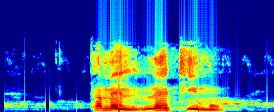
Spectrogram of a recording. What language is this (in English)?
Esperanto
